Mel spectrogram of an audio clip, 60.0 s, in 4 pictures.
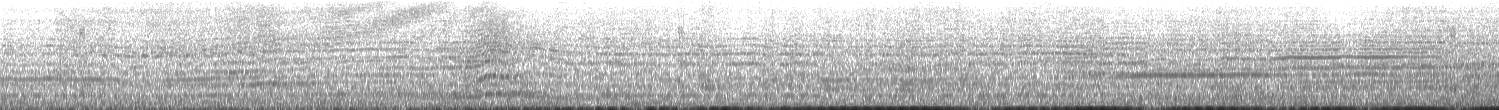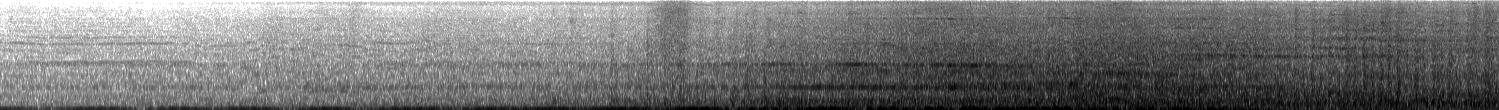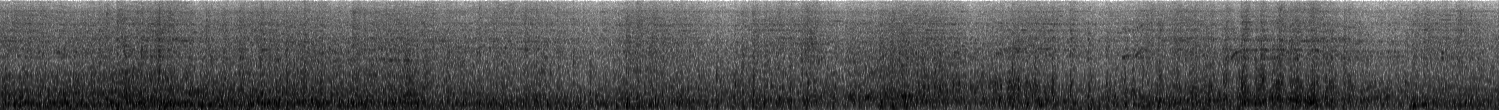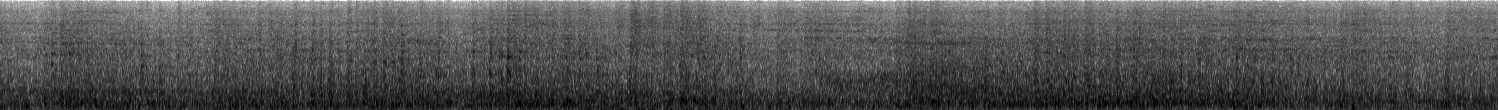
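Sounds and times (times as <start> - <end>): freight train wheels on rails: 11.1 - 59.9.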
